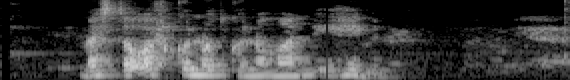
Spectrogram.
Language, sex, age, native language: Icelandic, female, 40-49, Icelandic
